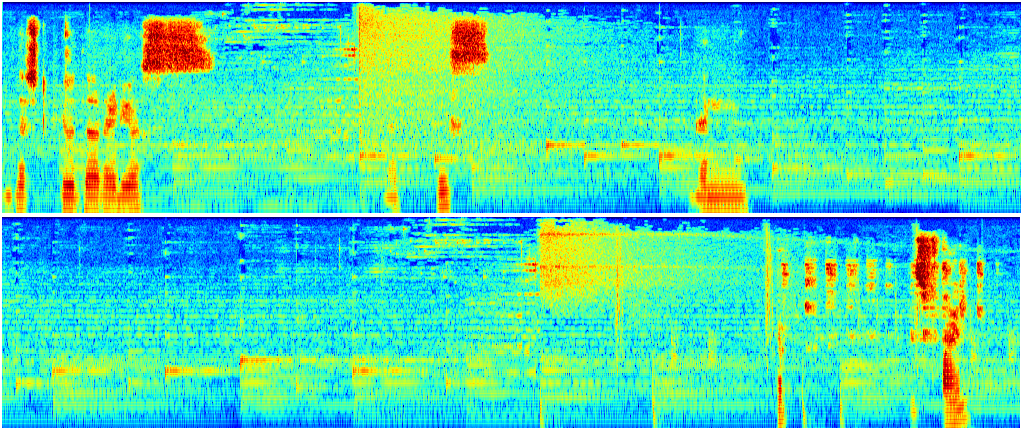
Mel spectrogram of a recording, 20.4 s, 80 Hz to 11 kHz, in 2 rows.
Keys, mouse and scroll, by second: 0.6-3.6 drag, 4.7-6.7 drag, 8.4-10.9 drag, 11.8-13.7 drag, 14.7-17.9 drag, 18.1-18.7 scroll down 1, 18.7-20.3 drag.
